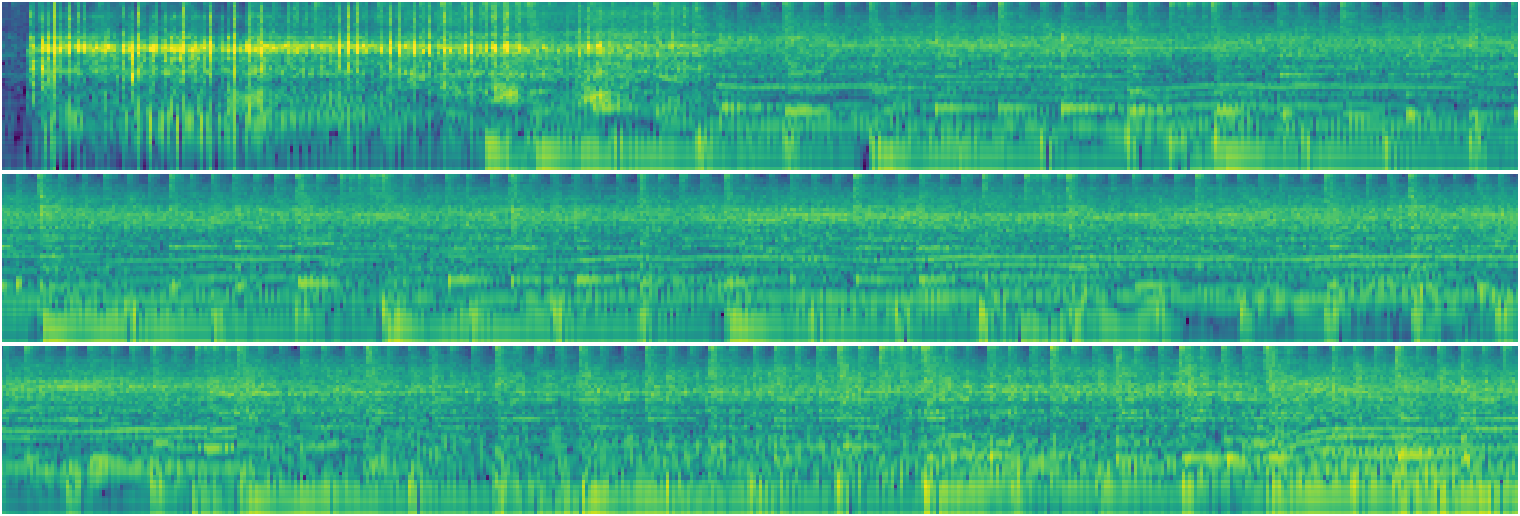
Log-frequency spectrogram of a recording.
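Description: Stihl chainsaw, mounted in a Haddon Lumbermaker mill attachment, ripping lengthwise along a cedar log. It runs high-pitched for the first few seconds, then settles into a lower pitch that wavers as the engine loads up and eases off in the cut.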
